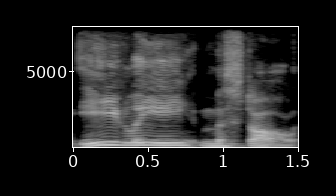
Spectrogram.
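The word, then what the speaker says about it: Elie Mystal: there's a guy named e lee mistahl i e-l-i-e-m-y-s-t-a-l-i that's how he pronounces his name he's a black guy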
